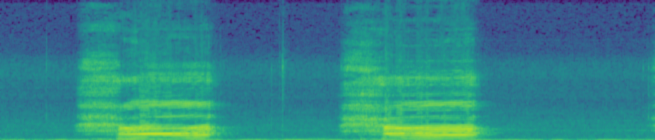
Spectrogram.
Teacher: حلق کے بیج والے حصے سے ہا ادا ہوگا. حلق کے درمیان سے ہا اور عین دو حرف ادا ہوتے ہیں، ہا اور عین.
